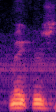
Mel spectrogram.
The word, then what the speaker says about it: MACRS: we've had the ma CRS makers macers it's pronounced makers they said the consequence of urban subnackers so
